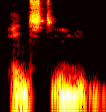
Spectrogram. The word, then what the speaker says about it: Einstök: The first time I ever had any Einstök or however you pronounce it, Einstök Yeah.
